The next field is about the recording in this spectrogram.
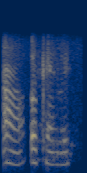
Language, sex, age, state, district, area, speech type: Telugu, female, 18-30, Telangana, Adilabad, urban, conversation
